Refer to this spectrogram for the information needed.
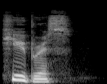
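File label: "hubris", English, uk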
